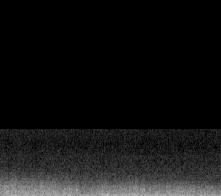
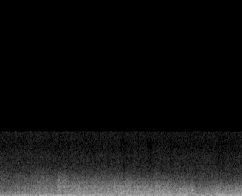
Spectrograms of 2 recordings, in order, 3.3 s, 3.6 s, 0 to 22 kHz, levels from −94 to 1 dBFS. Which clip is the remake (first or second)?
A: second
